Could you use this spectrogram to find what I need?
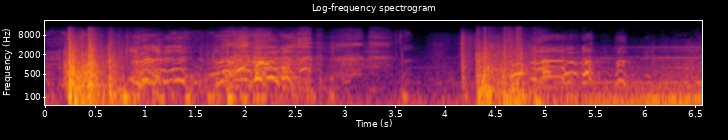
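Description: Young women scream in panic.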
